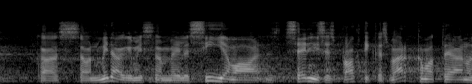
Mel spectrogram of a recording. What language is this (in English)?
Estonian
